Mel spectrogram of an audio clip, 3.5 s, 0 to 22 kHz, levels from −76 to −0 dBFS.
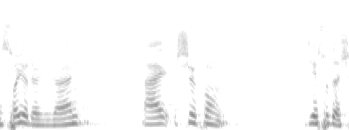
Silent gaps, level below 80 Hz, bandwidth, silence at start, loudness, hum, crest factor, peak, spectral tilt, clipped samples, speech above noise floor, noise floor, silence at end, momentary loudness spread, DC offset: none; -84 dBFS; 12.5 kHz; 0 s; -51 LUFS; none; 18 dB; -34 dBFS; -4.5 dB/octave; under 0.1%; 38 dB; -87 dBFS; 0 s; 11 LU; under 0.1%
